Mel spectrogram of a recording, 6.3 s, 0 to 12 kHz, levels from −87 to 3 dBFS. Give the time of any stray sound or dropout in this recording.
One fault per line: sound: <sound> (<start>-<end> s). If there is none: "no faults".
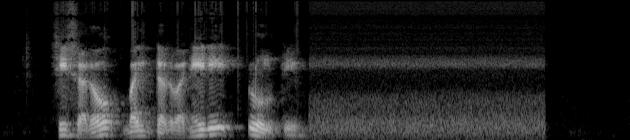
no faults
